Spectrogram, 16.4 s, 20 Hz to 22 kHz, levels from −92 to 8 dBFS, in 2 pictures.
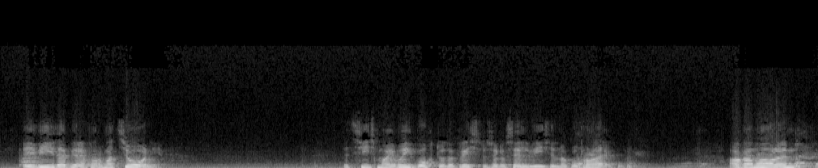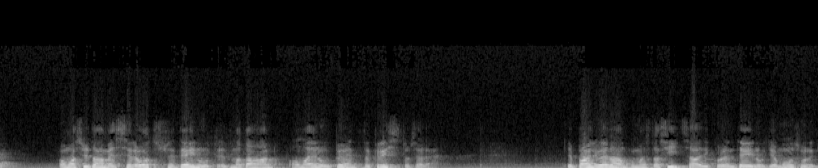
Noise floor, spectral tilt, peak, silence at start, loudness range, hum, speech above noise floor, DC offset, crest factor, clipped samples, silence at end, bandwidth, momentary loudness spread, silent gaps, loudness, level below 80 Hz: -46 dBFS; -10.5 dB/octave; -2 dBFS; 0.2 s; 5 LU; none; 30 dB; under 0.1%; 16 dB; under 0.1%; 0 s; 5.6 kHz; 15 LU; none; -17 LUFS; -50 dBFS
